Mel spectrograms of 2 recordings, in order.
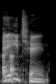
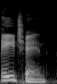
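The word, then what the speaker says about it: Achane: It's A-Chain. Be unconfident in him. Trust me, it's A-Chain.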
